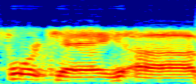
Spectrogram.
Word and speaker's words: Forte: And the odds on favorite, F-O-R-T, does it pronounce it Forte or Fort? It's Forte.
